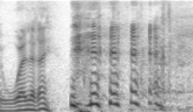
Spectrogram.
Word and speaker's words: Ouelrins: Faut bien que je le prononce. Les Wellerins.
